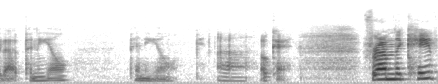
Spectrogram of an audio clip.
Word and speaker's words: pineal: eel pineal gland how do you say that pineal pineal okay from the cave of there you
